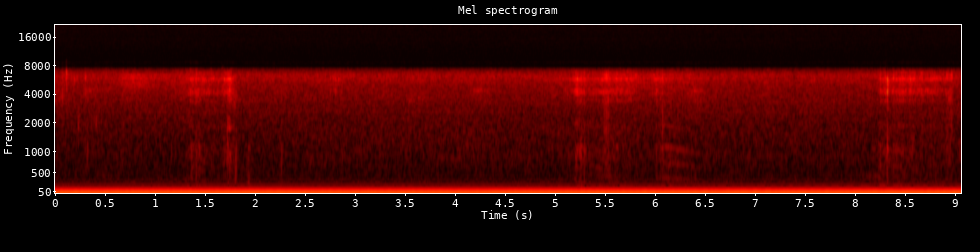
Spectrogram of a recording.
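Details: Beagle snoring, captured on an Android phone: a steady deep rumble with breathy, broadband snorts bursting out roughly every three to four seconds.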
